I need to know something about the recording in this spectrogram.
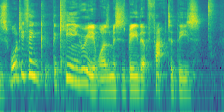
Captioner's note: none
